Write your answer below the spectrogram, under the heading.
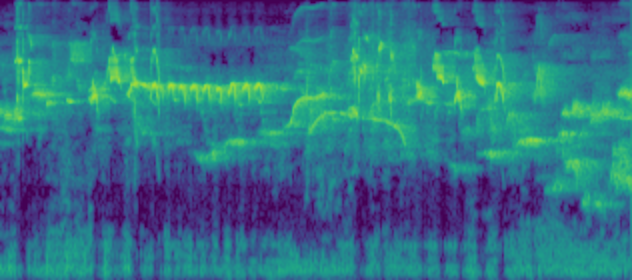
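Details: Oriental magpie-robin at a bird-singing contest ground, pouring out a fast, varied song of bright whistles, trills and scratchy chips, with a faint low murmur of background noise.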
